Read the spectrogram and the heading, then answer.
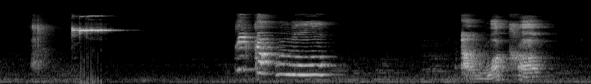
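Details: Pet African grey parrot in a Texas home, perched on the shower during a playful game with its owners; a sharp high whistle, then harmonic, speech-like phrases and a raspy burst, followed by whistling and "Peek-a-boo".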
